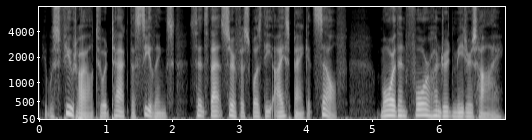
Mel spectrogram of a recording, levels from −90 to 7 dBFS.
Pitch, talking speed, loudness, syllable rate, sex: 110 Hz, 180 wpm, -22 LUFS, 5.3 syllables/s, male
